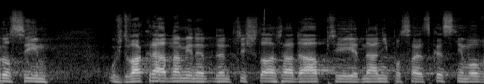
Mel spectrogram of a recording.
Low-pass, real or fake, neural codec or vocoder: 14.4 kHz; fake; vocoder, 44.1 kHz, 128 mel bands, Pupu-Vocoder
